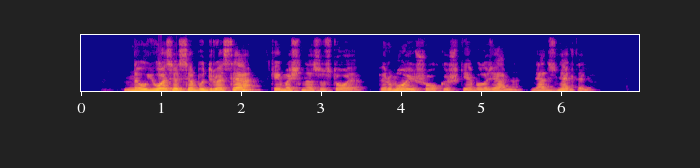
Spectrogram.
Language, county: Lithuanian, Alytus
